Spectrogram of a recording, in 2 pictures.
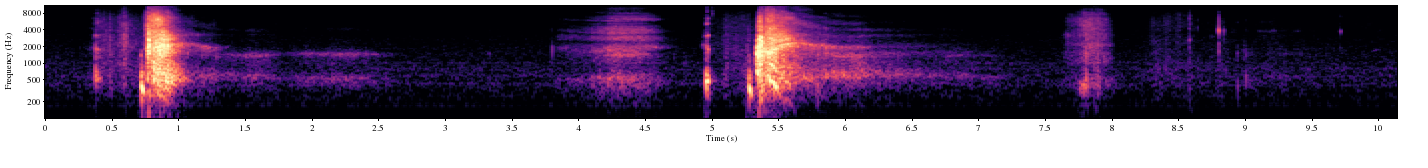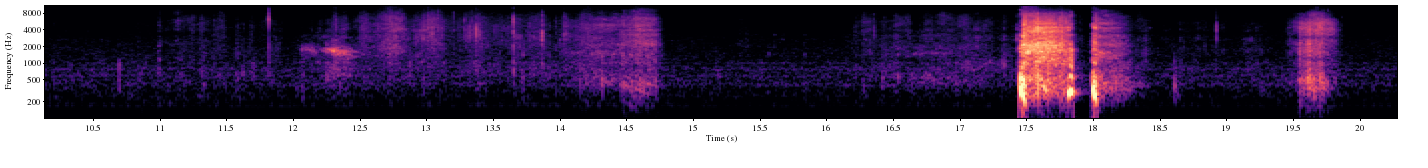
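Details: Sneezing from a sick adult, miserable and barely able to get out of bed: several sharp, explosive sneezes with soft sniffs and breaths between them.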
